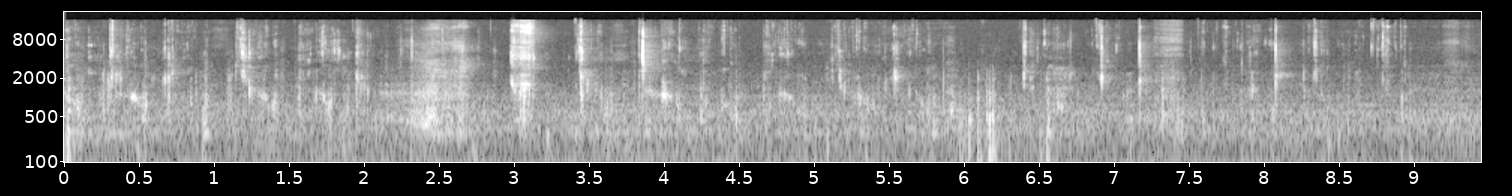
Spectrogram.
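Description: A man chews and slurps seafood loudly and close to the microphone.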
